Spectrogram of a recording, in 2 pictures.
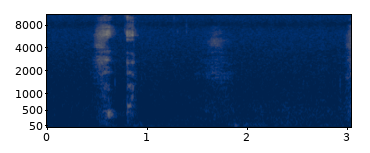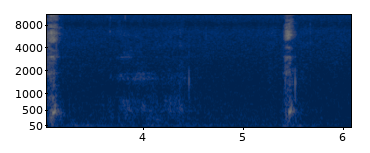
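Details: Hiccups induced by drinking a lot of water, with a bloated, tight stomach: sharp, sudden gulping hiccups, about three in six seconds, irregularly spaced, in a quiet room.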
